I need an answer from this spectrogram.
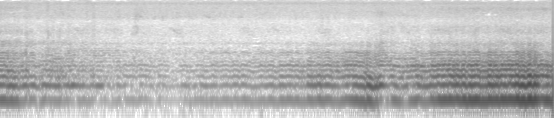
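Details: European hornet (Vespa crabro) in the Eifel, Germany: a steady low droning wing buzz with stacked harmonics, wavering slightly in pitch and swelling louder toward the end.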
